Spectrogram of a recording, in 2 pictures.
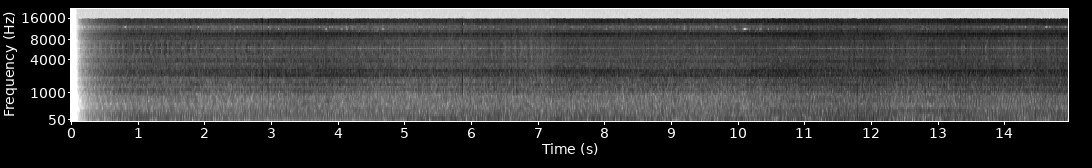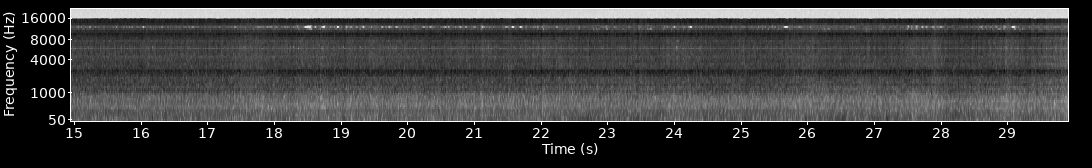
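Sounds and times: gyrocopter engine and propeller: 0:00.1 - 0:29.9
wind rushing past cockpit: 0:00.6 - 0:29.9.

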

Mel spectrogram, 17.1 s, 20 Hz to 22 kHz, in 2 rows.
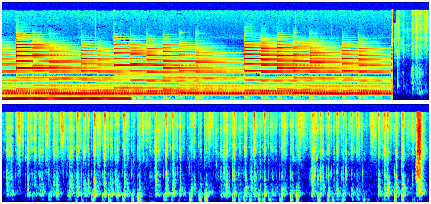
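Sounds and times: pen scratching on paper: 0:08.1 - 0:17.0.

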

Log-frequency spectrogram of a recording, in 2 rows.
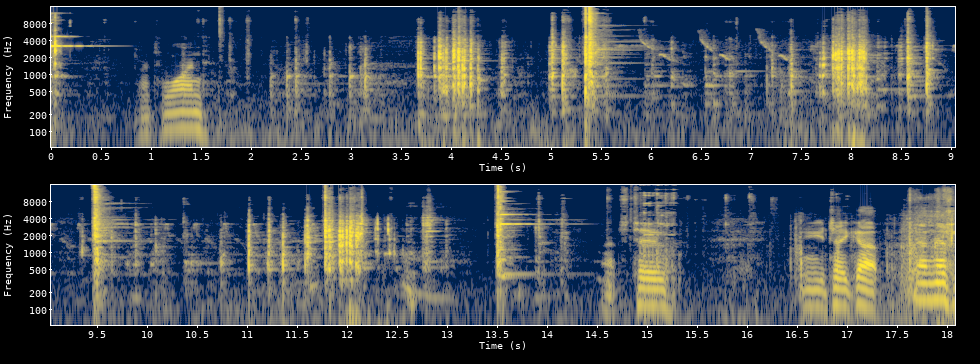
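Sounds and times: metal clicks and clanks: 0:00.0 - 0:16.6
metal scraping: 0:01.8 - 0:15.5, 0:17.4 - 0:18.0.

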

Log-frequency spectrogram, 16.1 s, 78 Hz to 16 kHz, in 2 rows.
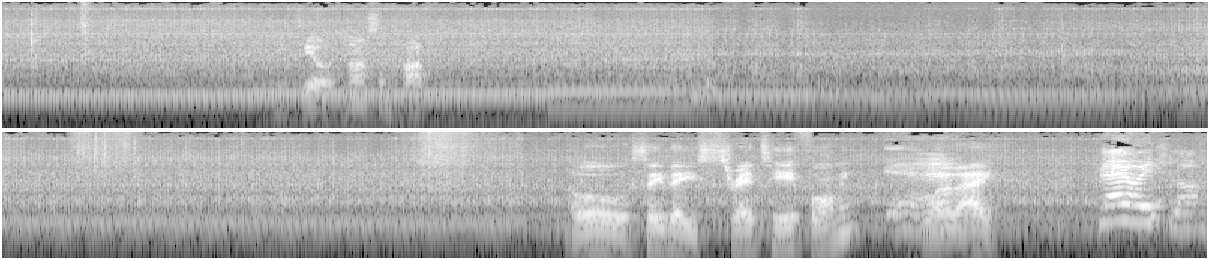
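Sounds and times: cotton candy machine motor hum: 0:00.0 - 0:16.0
sugar pouring hiss: 0:08.3 - 0:09.2, 0:10.6 - 0:11.6.

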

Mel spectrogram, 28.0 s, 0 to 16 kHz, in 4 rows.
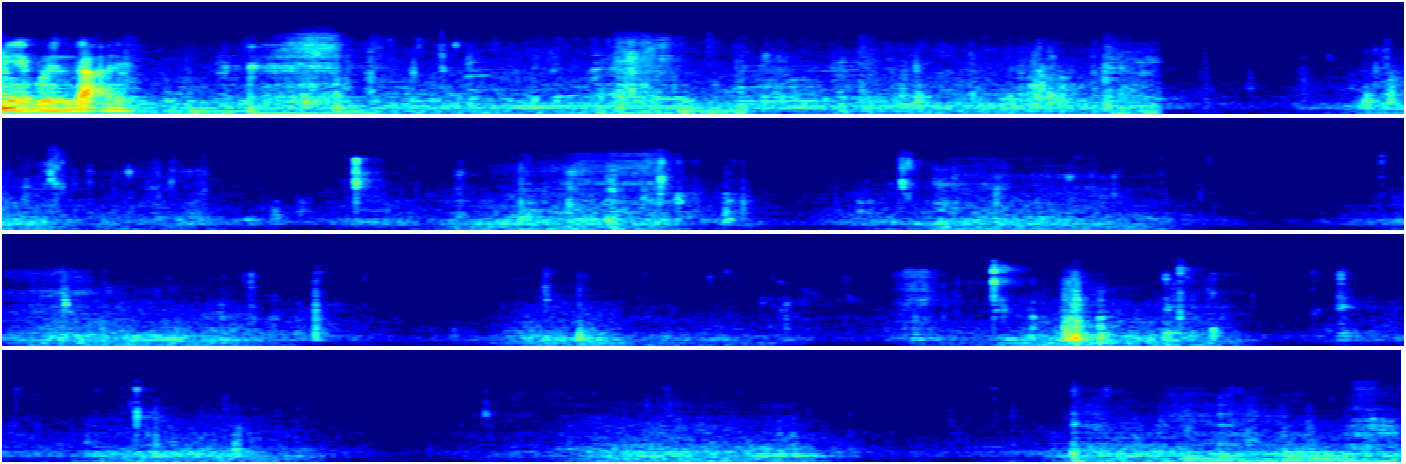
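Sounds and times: close chewing: 0:00.8 - 0:05.8.

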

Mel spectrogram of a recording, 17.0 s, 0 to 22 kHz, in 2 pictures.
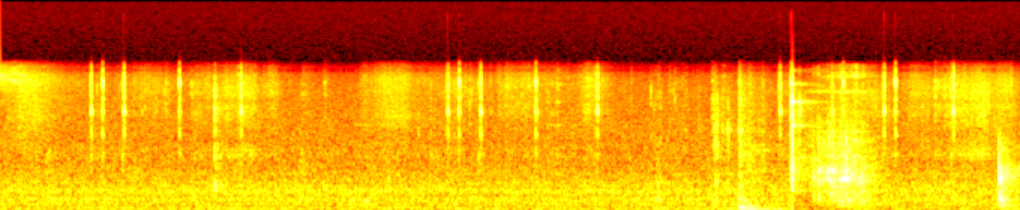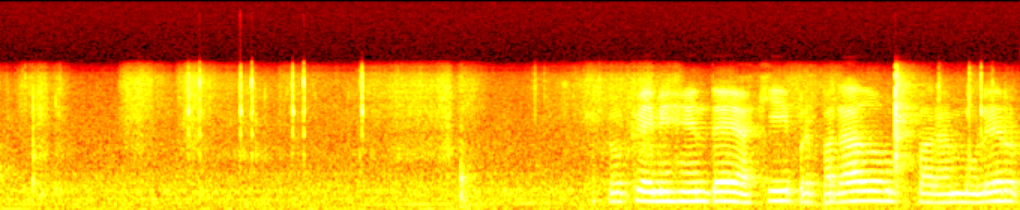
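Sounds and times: small clicks: 0:00.7 - 0:02.2, 0:03.7 - 0:05.1, 0:10.0 - 0:11.6
dried leaves rustling and crackling: 0:11.6 - 0:16.6.

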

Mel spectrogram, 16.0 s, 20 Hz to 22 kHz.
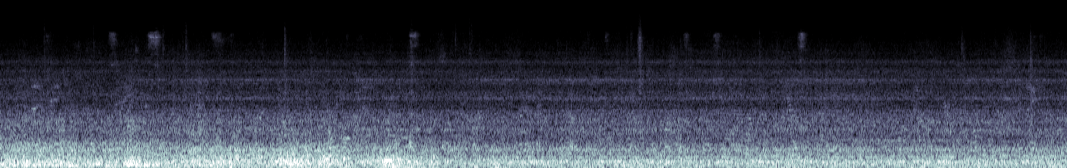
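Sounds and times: train wheels rumbling on rails: 0:00.0 - 0:16.0.

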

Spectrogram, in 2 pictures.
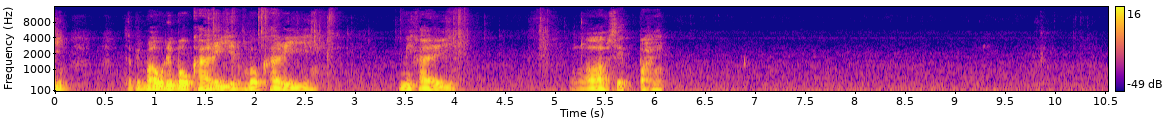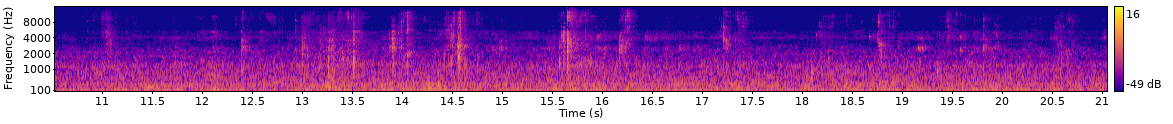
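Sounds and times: man chewing food: 0:09.2 - 0:21.0.

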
